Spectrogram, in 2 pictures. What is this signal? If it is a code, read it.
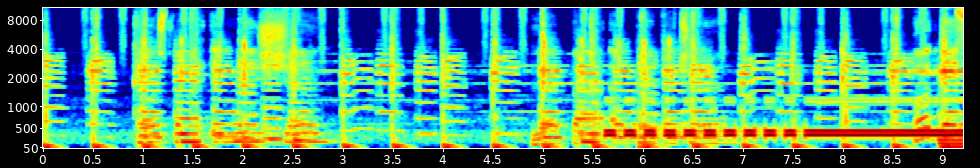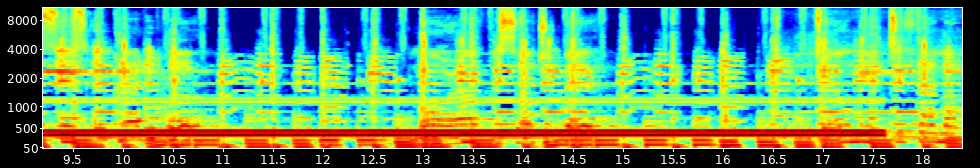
Telephone call progress tone (North American plan), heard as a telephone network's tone, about 350, 440 Hz, 0.1 s on and 0.1 s off, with room echo. Stutter dial tone.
